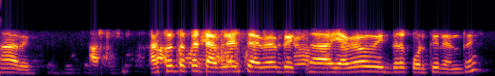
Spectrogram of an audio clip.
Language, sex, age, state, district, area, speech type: Kannada, female, 60+, Karnataka, Belgaum, rural, conversation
